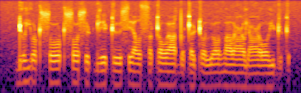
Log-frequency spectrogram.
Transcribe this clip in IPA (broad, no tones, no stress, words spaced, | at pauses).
ɖɤjuːʈ sˤuːʈ sˤusøʈ ɖe ʈøseːj sˤeʈɔːjdˤɐʈ ɯʈɔ lujðˤejʕɔj ʕɔːjɖøʈ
